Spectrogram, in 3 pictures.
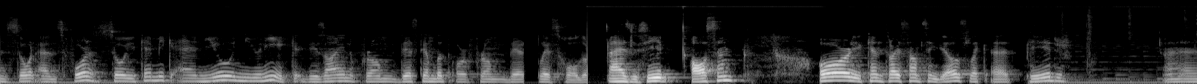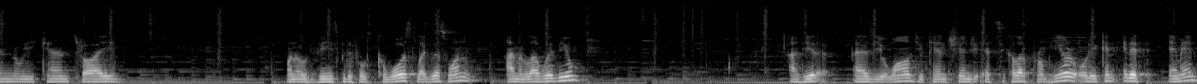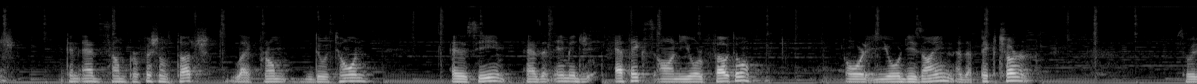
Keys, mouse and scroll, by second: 10.0 click, 17.5 click, 19.8 click, 23.9 click.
